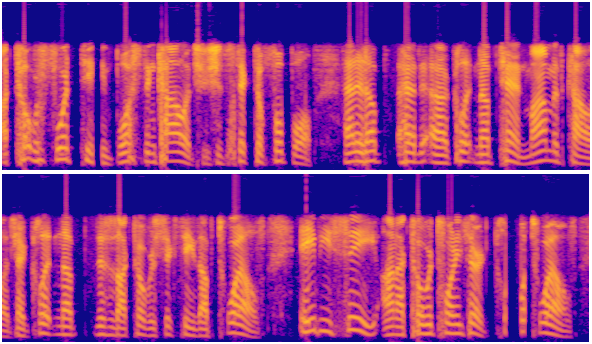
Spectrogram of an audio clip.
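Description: A man with an unremarkable speaking voice, fairly high in pitch, lively intonation and a moderate pace. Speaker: pollster. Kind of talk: political discussion.

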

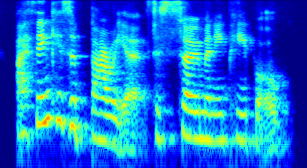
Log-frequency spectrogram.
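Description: A somewhat breathy woman's voice, fairly high in pitch, with lively intonation. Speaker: sales coach and podcast host. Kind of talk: podcast interview, intro and outro.

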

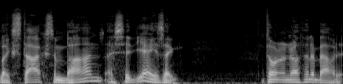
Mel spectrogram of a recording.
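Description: Speaking very fast, a man keeps ordinary pitch variation in a very clean recording with a silent background. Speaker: former NFL offensive lineman and podcaster. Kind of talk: casual interview chat.

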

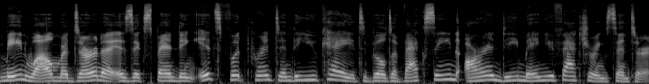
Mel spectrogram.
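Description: At a moderate pace, a woman with a fairly low pitch speaks in a plain, everyday voice on a very clean recording with a silent background. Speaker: finance news podcast host. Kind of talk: formal newsreading. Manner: brisk, even, businesslike delivery of figures; polished and formal.

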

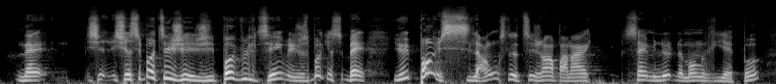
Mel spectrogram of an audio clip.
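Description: This man has a high-pitched voice with lively intonation. He talks at a moderate pace. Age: 20s. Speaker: amateur comedian. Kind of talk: casual chat.

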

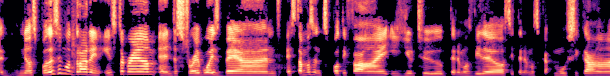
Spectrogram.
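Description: A woman's ordinary speaking voice at medium pitch, with ordinary pitch variation, big swings in loudness, a fairly slow pace and hardly any pauses. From United States. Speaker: punk band musician. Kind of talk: casual interview.

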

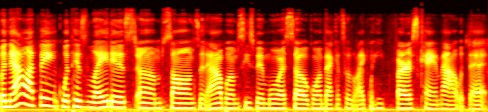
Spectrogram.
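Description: A woman with a fairly low pitch uses an ordinary speaking voice, talking at a fairly slow pace with hardly any pauses and ordinary pitch variation. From Houston, Texas. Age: 20s. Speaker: media personality. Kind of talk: casual chat.

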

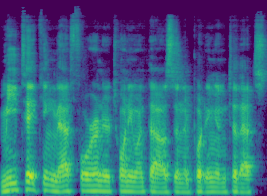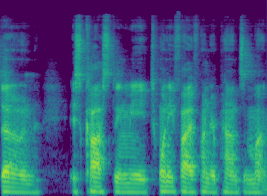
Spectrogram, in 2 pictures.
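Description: Speaking at a very fast pace in an American accent, a man keeps a fairly low pitch and fairly even intonation with a somewhat breathy voice. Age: 40s. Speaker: early retiree and finance blogger. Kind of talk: interview.

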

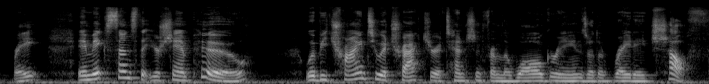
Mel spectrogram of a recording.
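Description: With vocal fry and very wide pitch swings, the speech moves at a moderate pace. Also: woman, very deep, low pitch for a woman. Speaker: tech entrepreneur and investor. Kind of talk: interview. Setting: studio.

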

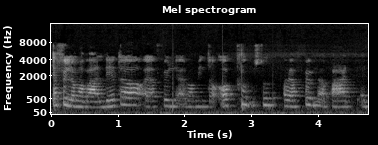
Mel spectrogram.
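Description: A woman with a fairly high pitch and ordinary pitch variation speaks at a moderate speed, with noticeable noise behind her. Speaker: elite runner. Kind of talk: pre-recorded interview answers. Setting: remote recording from training camp. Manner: concise.

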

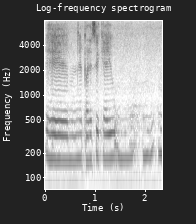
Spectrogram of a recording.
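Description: The voice is somewhat breathy, monotone and flat, moving at a very slow pace. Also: woman. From Argentina, Tucumán (Tafí Viejo). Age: 40s. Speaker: singer-songwriter and music teacher. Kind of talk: interview.

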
